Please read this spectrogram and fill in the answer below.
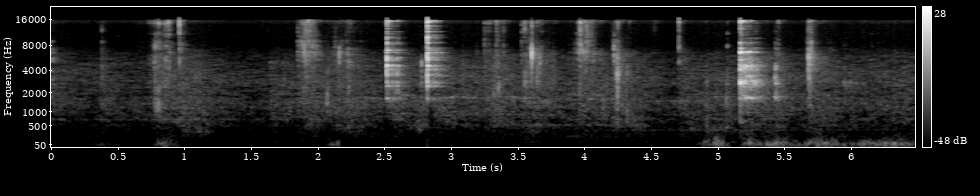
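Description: Close-miked eating of fried instant noodles: noodles slurped up into the mouth and chewed, with a run of sharp, wet mouth clicks and smacks, the loudest about two and a half seconds in and again about five seconds in.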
